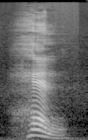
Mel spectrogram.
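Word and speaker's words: ἕν: ejemplo en espíritu suave, en y hen, espíritu fuerte. Estas dos palabras se escriben igual menos el espíritu, en este caso suave. En es la preposición en Y esa palabra aparece con el espíritu fuerte gen, entonces es el número uno.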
